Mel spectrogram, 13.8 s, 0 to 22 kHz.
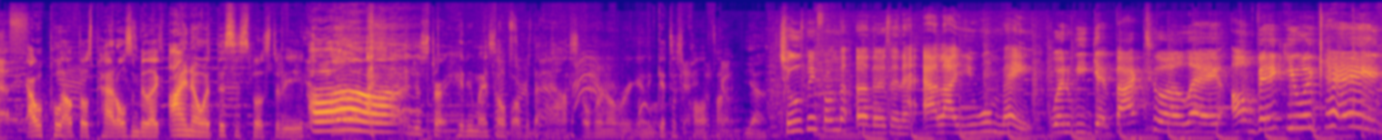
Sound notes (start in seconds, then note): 3.0 Trixie moans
